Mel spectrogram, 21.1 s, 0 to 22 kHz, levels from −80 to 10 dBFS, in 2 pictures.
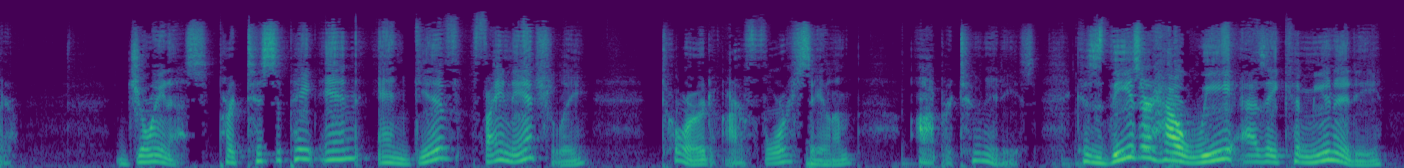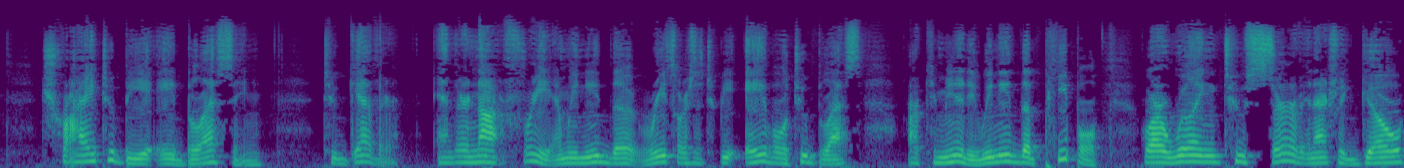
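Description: The converter's sampling clock is being shaken by periodic clock jitter at a steady rate of around 1 kHz for the whole clip. Each sample is taken slightly early or late in a regular cycle, so every component of the speech gains sidebands spaced about 1 kHz above and below it, with the higher frequencies hit hardest. The result is a rough, metallic edge riding on the speech that disappears whenever the sound falls silent.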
